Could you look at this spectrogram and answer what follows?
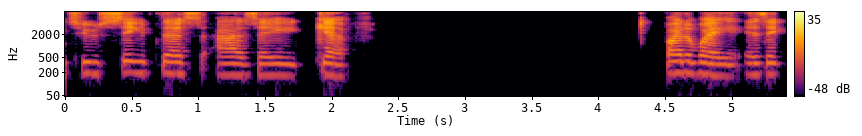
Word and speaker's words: GIF: I call it GIF, it's not GIF, because that's like how the peanut butter is spelled, but let me know how you pronounce it.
